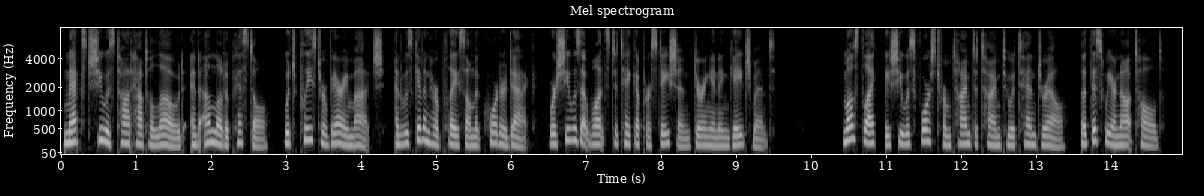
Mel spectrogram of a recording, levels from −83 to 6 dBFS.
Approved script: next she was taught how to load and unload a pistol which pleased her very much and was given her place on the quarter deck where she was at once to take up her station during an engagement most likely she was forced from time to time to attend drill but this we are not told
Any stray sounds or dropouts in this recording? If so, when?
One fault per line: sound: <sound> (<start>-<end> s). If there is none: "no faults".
sound: dropout (10.9-11.0 s)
